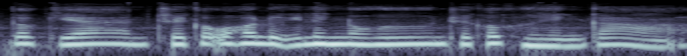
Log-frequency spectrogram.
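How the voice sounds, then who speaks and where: An actor voicing a man in an animated family drama, in an amateur cartoon style. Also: fairly high pitch, a little fast, lightly acted. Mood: conversational. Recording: dull lo-fi sound, faint noise.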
